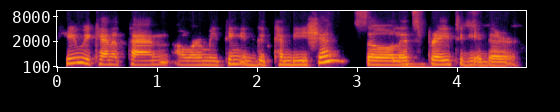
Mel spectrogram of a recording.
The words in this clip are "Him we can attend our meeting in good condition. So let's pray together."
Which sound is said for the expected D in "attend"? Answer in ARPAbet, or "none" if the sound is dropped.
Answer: none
